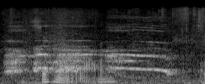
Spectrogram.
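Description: A rooster crowing once: a single drawn-out crow of about a second and a half that drops in pitch at the end.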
